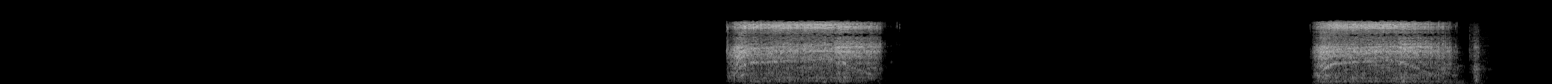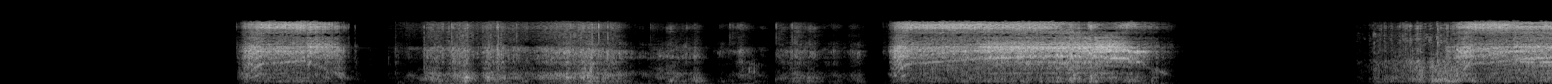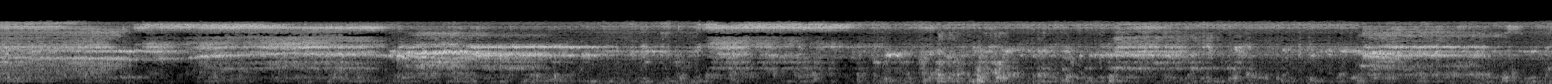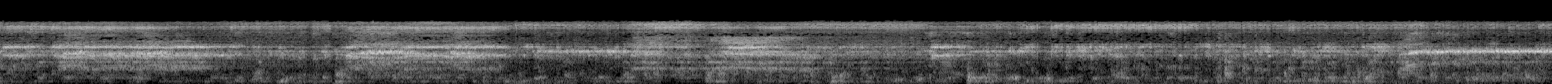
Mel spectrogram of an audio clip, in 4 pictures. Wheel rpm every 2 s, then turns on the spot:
0, 0, 0, 40, 30, 0, 40, 20, 10, 40, 20, 10, 110, 80, 0, 120, 170, 200, 200, 200, 200, 200, 200, 200, 200, 200, 200, 200, 200, 200, 220.
18-24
